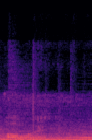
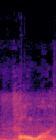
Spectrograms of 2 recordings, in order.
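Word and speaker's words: Alwine: All wine. Can you spell that? L W I E. A L W I N E. All wine.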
